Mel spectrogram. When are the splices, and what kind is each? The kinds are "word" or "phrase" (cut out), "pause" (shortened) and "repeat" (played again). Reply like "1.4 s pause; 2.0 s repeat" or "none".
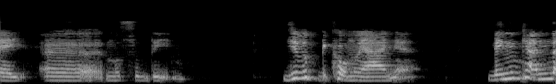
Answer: none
